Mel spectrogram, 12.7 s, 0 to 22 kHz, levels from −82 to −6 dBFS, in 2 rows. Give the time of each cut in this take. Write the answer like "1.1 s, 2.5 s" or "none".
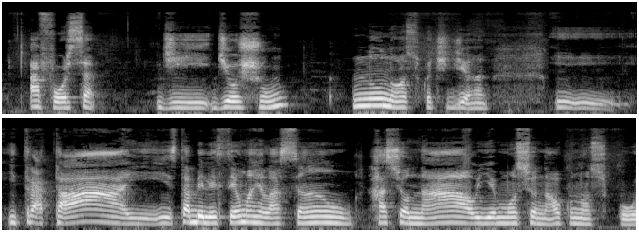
5.5 s, 9.9 s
